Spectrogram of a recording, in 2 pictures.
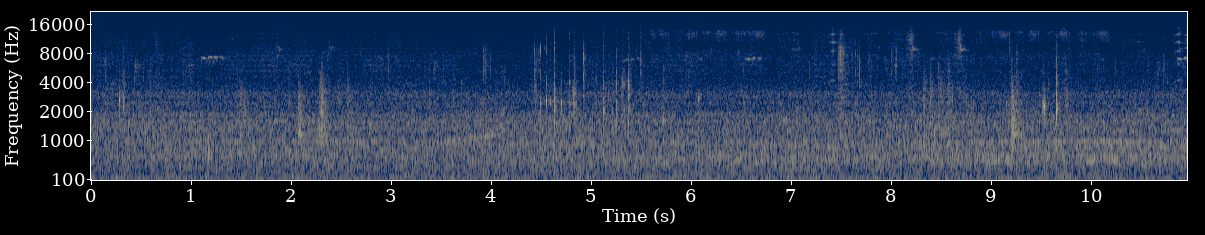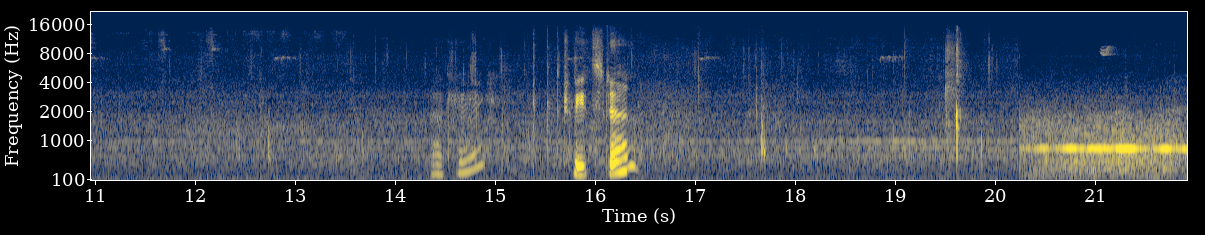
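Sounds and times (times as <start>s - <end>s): steady outdoor hiss: 0.0s - 21.9s
cat crunching dry treats: 4.3s - 6.0s, 14.7s - 15.8s.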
